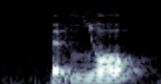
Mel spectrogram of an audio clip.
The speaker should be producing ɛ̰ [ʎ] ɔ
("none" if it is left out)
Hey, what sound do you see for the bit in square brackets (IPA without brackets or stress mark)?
ʎ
